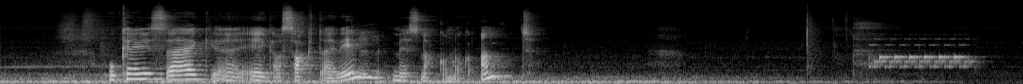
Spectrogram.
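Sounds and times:
low hum: 0:00.0 - 0:10.2
speech: 0:01.1 - 0:05.4
landline telephone ringing with a bright warbling trill: 0:08.7 - 0:09.9.

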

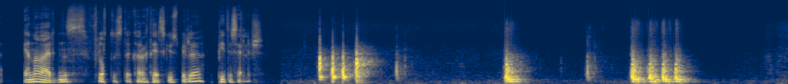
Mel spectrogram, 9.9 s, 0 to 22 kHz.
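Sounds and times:
speech: 0:00.3 - 0:03.4
firm knocks on a wooden door: 0:04.0 - 0:05.1, 0:06.3 - 0:06.7, 0:07.4 - 0:08.8.

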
